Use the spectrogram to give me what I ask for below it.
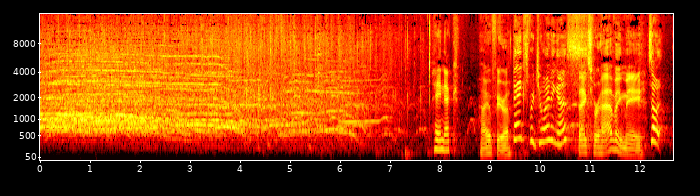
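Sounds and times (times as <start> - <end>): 
audience applauding and cheering to welcome Nick Kroll: 0.0 - 7.9
speech: 7.9 - 12.5.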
